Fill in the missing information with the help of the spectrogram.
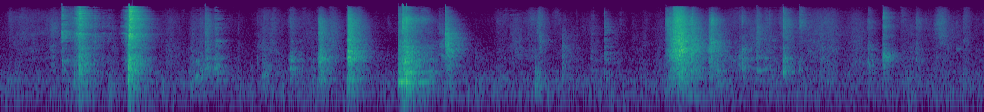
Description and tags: FX - manipular objetos de cocina
kitchen, food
